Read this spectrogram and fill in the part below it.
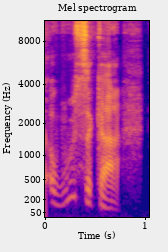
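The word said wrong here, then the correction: Owusu-Koromoa: There's a hyphen in there, and you went past the hyphen. – Right. – And you put the K from the second half of the hyphen, and you moved it over to the front half of the hyphen. It's amazing that you could do that. You have a talent. – Yeah, your mind is special. – I think it's pronounced Owusu... Koromoa.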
